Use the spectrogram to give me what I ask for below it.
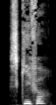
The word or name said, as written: skiffer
